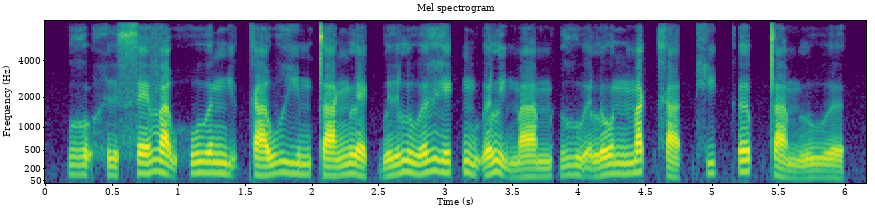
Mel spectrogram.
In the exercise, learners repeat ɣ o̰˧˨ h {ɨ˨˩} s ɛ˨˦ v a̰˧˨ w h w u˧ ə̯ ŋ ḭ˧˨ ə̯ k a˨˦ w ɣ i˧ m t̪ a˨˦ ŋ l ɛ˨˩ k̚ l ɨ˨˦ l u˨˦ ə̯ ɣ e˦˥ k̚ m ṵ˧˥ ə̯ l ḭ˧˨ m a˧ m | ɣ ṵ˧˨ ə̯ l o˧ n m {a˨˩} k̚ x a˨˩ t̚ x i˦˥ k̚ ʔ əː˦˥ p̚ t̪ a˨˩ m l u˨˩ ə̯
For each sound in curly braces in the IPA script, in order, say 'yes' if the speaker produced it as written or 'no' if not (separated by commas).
yes, no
